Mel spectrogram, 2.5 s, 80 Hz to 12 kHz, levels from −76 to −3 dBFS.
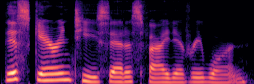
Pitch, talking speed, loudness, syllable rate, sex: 195 Hz, 120 wpm, -20 LUFS, 5.0 syllables/s, female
